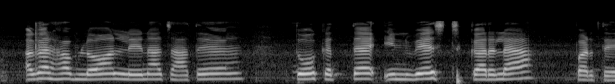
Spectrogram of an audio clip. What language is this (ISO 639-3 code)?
mag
